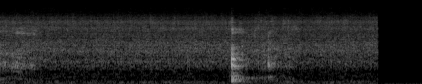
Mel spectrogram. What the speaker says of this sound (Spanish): Metemos ahora nuestros entrecots y los cocinamos durante 2 minutos.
